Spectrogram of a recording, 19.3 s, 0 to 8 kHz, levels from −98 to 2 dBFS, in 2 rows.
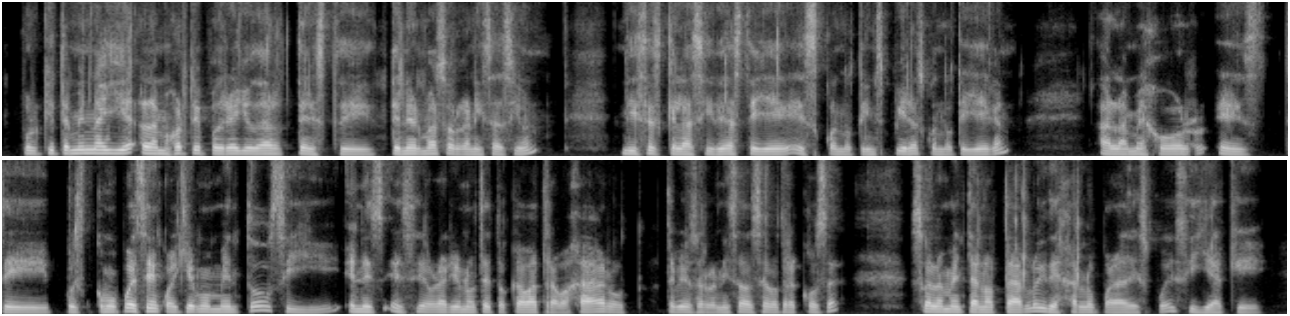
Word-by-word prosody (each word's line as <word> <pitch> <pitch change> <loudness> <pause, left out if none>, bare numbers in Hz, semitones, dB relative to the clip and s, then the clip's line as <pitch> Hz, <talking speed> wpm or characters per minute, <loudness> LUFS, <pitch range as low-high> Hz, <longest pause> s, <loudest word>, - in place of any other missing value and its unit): Porque 160 0 -2
también 175 +3 +3
ahí 175 0 +4
a - - +4
lo 165 - +6
mejor 165 +2 +1
te 170 - +1
podría 150 -1 +3
ayudar, 145 -1 +3
te 145 +1 -1
este, 125 -1 0
tener 145 -1 +4
más 150 +1 +2
organización. 130 +1 -1 0.6
Dices 155 0 +2
que - - 0
las 135 0 +4
ideas 135 -1 +2
te 140 - +2
lle 135 +5 +1
es 130 - +5
cuando 130 -2 -5
te 125 - -6
inspiras, 145 +4 -1
cuando 125 -3 -6
te 120 - -4
llegan, 130 - -2 0.6
a 145 - +1
lo 135 -1 +1
mejor, 140 0 -3
este, 125 -3 -2
pues, 135 -2 -2
como 145 0 -2
puede 175 -2 +6
ser 175 0 +7
en - - -2
cualquier 145 0 0
momento, 145 +9 -2
si 140 -4 -5
en 155 -2 0
es 140 -2 +5
ese 150 0 -4
horario 135 0 -1
no 135 0 -3
te 140 - -1
tocaba 130 0 +1
trabajar 140 +3 0
o 125 -3 -7 0.3
te - - -4
hubieras 140 -1 -2
organizado 125 +2 -2
hacer 135 +2 -1
otra 130 -1 -4
cosa, 130 -5 -1 0.5
solamente 145 -2 +1
anotarlo 135 +4 +2
y - - 0
dejarlo 130 -2 -1
para 120 -1 -2
después 150 - -6
y 145 - -5
ya 120 -2 -2
que 110 -1 -9
140 Hz, 195 wpm, -23 LUFS, 130-150 Hz, 0.6 s, ser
